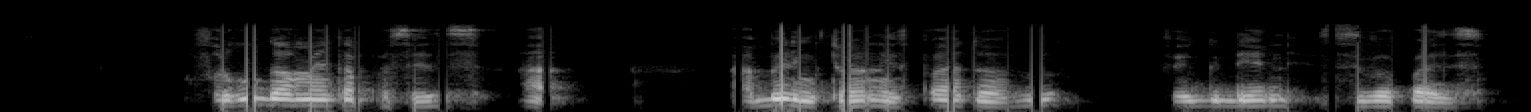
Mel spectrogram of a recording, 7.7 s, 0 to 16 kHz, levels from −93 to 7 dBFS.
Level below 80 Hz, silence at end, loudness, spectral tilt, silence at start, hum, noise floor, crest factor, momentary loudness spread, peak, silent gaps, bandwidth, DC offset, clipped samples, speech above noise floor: -64 dBFS; 0.3 s; -28 LUFS; -6.5 dB/octave; 1.05 s; none; -81 dBFS; 20 dB; 18 LU; -10 dBFS; 5.68-5.72 s; 7.6 kHz; under 0.1%; under 0.1%; 54 dB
